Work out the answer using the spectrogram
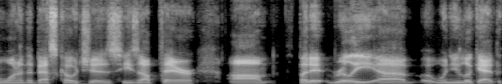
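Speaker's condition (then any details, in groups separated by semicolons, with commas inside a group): No condition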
